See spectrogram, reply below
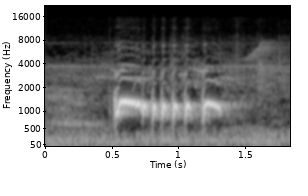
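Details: A single zebra dove phrase: a quick run of soft, bubbling trilled coos ending on a slightly longer note, with faint low noise in the background.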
